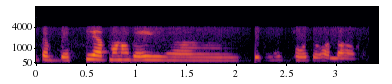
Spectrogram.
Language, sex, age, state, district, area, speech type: Odia, female, 45-60, Odisha, Sundergarh, rural, conversation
